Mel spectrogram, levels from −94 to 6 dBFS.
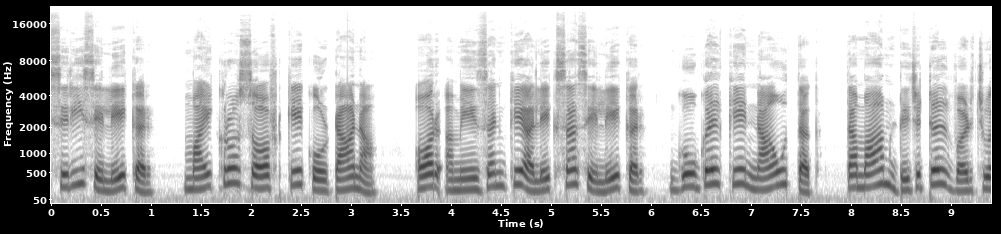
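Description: At 2.96 s and again at 5.24 s, just before "से लेकर गूगल के", a single sharp click is heard, most likely dropped samples: a handful lost, so the waveform jumps. Unlike a dropout, no audible sound goes missing.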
